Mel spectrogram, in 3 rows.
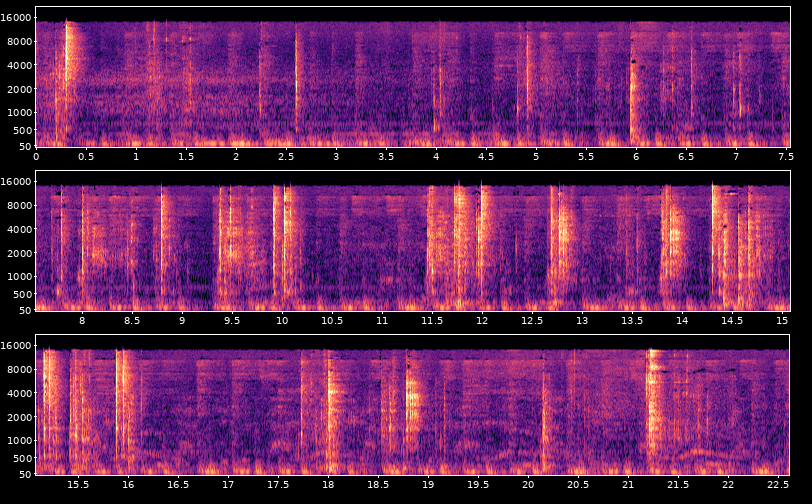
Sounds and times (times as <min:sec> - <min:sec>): Music: 0:00.0 - 0:22.6.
